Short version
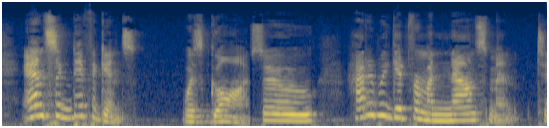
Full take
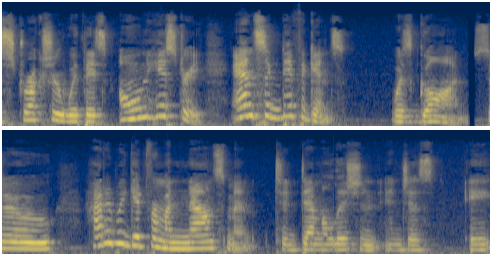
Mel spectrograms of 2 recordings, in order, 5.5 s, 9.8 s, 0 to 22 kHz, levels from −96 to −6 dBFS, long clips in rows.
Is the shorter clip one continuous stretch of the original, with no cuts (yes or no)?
no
